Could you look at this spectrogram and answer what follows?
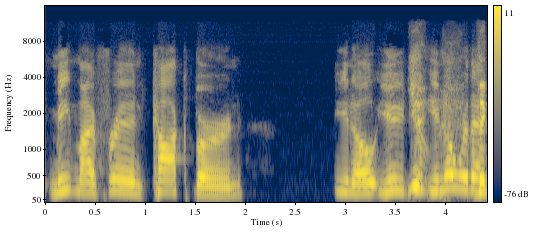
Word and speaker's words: Cockburn: The C and K are silent.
